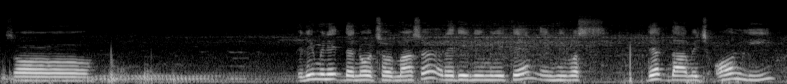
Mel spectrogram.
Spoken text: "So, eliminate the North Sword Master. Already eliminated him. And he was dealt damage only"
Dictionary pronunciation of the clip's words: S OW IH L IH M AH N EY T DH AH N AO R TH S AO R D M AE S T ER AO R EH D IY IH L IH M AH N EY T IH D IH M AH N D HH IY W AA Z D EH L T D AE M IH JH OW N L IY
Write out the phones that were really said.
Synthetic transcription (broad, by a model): S OW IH L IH M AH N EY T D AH N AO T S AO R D M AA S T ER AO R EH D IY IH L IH M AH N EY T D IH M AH N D HH IY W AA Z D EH T D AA M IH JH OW N L IY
